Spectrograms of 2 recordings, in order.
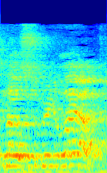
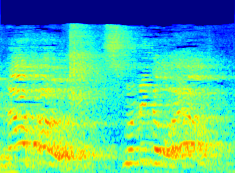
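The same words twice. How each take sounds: First: It runs on with no pause after no. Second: It has a clear pause after no. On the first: Swimming is forbidden here. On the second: Swimming is permitted here.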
